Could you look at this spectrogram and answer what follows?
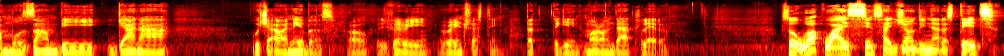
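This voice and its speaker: A middle-aged man from Cameroon, hosting a solo podcast in an earnest, conversational way, often tagging "you know" and "right?". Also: sits low. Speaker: podcast host.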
